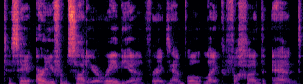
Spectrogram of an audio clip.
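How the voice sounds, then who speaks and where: A man's voice: fairly low pitch, fairly even intonation, moderate pace, gravelly. An American man talking casually in a vlog, chattily sounding out Arabic words as a learner. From United States. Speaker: language-learning vlogger.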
